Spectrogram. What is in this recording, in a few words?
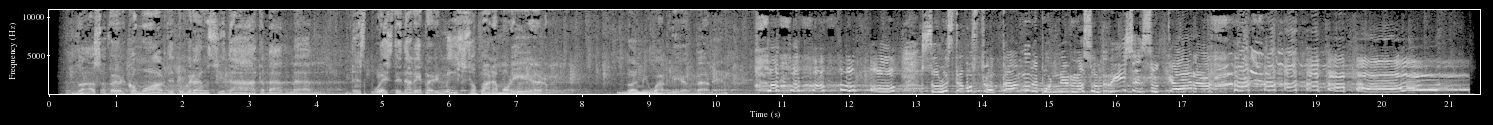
Latin Spanish Characters; Bane Batman Joker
